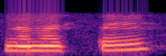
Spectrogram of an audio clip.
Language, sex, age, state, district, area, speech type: Hindi, female, 45-60, Uttar Pradesh, Mau, rural, conversation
